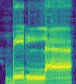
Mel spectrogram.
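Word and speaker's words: بِاللَّهِ: লাম খারা জবর আল্লা আল্লাহ শব্দের আগের হরফে জের থাকার কারণে এই লামকে পাতলা ভাবে অর্থাৎ লা বলে পড়তে হবে বা লাম জের বিল লাম খারা জবর আল্লা বিল্লাহ হাজিরহি বিল্লাহি আউজুবিল্লাহি মিম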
